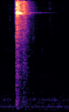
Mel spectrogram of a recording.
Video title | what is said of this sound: Saturday night box hunt and auction | that sound being just off a little bit, and realizing it wasn't a silver coin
